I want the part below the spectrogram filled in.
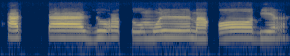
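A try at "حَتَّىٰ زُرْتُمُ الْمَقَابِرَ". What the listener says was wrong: Oh, kofnya tebalkan lagi. Al-maqobir, al-maqobir.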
